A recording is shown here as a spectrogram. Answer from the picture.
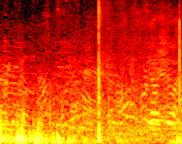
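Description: A soccer ball kicked once, a single sharp thud about a second in, over background voices.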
